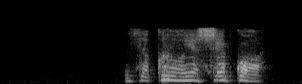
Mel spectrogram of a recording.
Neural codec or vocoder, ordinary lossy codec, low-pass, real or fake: none; Opus, 16 kbps; 5.4 kHz; real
